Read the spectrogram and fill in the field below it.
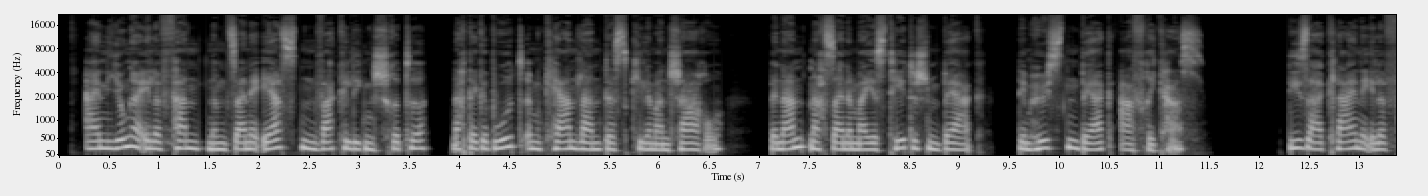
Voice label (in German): Doku; LOFT VOICES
